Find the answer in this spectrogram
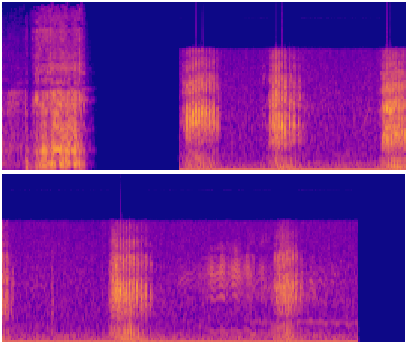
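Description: Horses neighing. A wavering whinny ends in the first second. After a short pause come five short, harsh neighs roughly a second apart over a steady hiss.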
